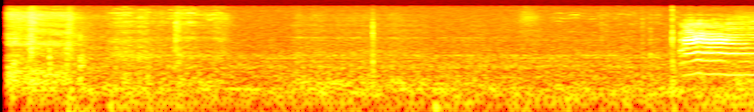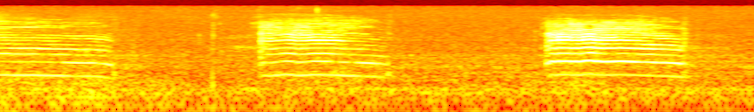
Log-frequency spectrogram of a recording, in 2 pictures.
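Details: Cat named Foo (ふぅちゃん), wanting to go outside, gives three long harmonic meows indoors, each about a second and a half and slightly falling, spaced roughly every two to three seconds after a brief rustle.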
